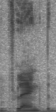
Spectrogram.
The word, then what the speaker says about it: flunk: Every day everybody failed, everybody flanked the test. Everybody what? Flanked. It is spelled FLUNK. The U sound like the U in hurt, but and cut, and flank means to fail, I suppose.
